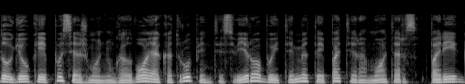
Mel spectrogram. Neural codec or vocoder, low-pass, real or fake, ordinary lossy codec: none; 10.8 kHz; real; MP3, 96 kbps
